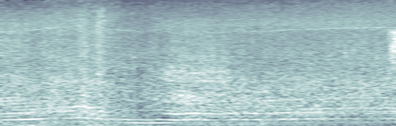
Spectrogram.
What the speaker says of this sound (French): Petite Bentley cabriolet là.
